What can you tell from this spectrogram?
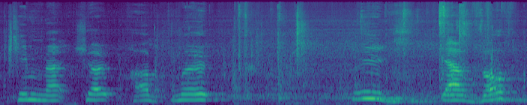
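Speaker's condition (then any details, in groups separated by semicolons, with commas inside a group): Cerebral palsy; spastic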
